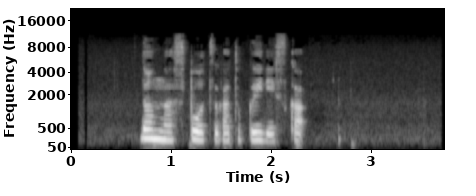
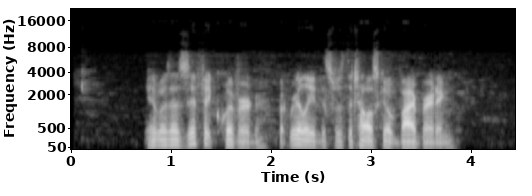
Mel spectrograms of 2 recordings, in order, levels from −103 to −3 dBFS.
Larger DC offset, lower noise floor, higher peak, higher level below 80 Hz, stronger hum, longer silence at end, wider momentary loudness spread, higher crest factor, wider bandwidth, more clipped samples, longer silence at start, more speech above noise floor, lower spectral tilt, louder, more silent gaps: neither; second, -65 dBFS vs -75 dBFS; second, -6 dBFS vs -2 dBFS; second, -76 dBFS vs -58 dBFS; neither; first, 1.4 s vs 0.65 s; about the same, 10 LU vs 11 LU; second, 18 dB vs 26 dB; first, 11 kHz vs 7.4 kHz; neither; about the same, 0.7 s vs 0.75 s; second, 44 dB vs 48 dB; about the same, -6.5 dB/octave vs -5.5 dB/octave; first, -23 LUFS vs -27 LUFS; neither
